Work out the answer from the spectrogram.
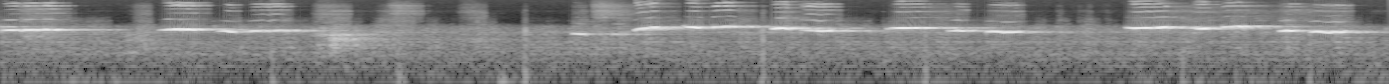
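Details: Whistled rendition of "If You're Happy and You Know It" by a cockatiel, a run of clean, slightly wavering notes grouped into repeated melodic phrases separated by a gap of quiet.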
